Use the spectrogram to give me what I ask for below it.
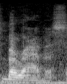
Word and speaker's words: Barabbas: A, Barabbas. Barabbas. I always freaking mispronounce this. Okay. C, Barnabas. C, Bartholomew. Bartholomew. D, Barak. – It's Barabbas.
